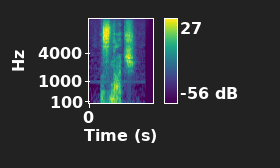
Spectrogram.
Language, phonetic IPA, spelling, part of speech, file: Polish, [znat͡ɕ], znać, verb, Pl-znać.ogg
